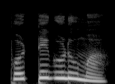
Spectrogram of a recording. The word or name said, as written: ಪೊಟ್ಟೆಗುಡುಮ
